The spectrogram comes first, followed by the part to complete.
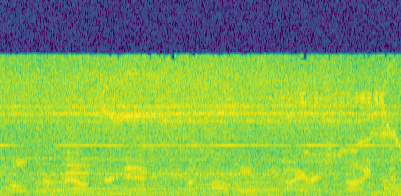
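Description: Experimental synthesizer drone music: steady held tones layered under warbling, wavering pitch sweeps, over a dense, noisy low rumble.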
